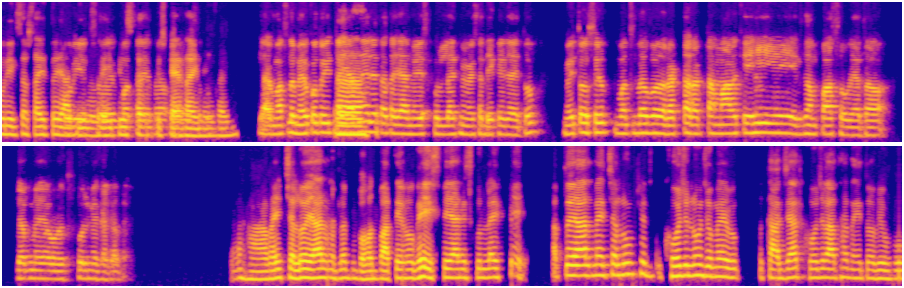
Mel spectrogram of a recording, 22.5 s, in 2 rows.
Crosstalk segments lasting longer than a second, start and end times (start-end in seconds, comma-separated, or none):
0.8-2.7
